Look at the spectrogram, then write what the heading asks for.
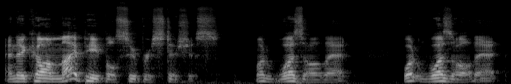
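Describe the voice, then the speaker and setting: A man's voice: mid-range voice, unhurried, pushed and bright, husky, full character voice. Man playing a young female vigilante, blunt, laconic, clipped phrases, superhero story reading. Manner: clipped, terse.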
